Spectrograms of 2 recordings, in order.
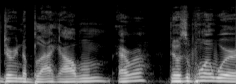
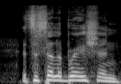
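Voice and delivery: put-on Jamaican accent, pitched up, DJ hype style; 5 semitones higher than usual. Retelling what a DJ said on the mic: imitating a DJ's Jamaican accent. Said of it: "he said it in, like, a Jamaican accent".

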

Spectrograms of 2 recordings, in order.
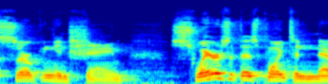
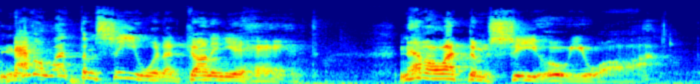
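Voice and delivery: put-on higher-pitched, scrappy, young street-tough voice; 6 semitones higher than usual. Retelling a scene, a kid thanks Meyer with advice: 11-year-old street tough voice. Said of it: "here's my 11-year-old street tough voice".

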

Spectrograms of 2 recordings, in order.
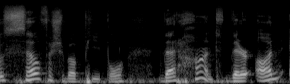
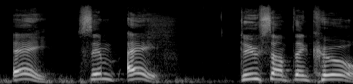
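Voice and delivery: acted heckling, taunting voice, higher and louder; 6 semitones higher, 6 dB louder than usual. Imagining a caged lion as a visitor with a hot dog calls: acting a zoo visitor taunting a lion. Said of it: "somebody's eating a hot dog. Looking at you going".

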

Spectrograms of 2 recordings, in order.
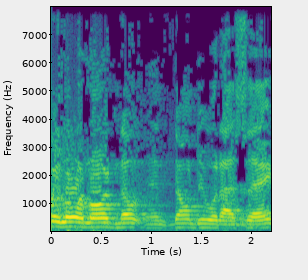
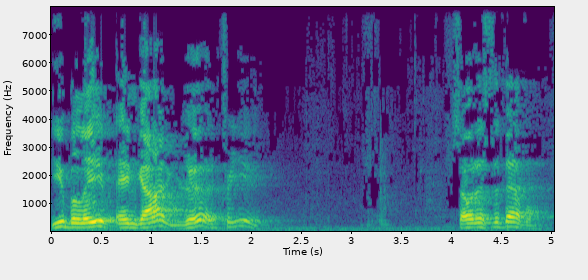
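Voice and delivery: heavily sarcastic, mocking, belittling delivery; 3 dB quieter than usual. Quoting a scripture line from James to a congregation, acting out a sarcastic quote.

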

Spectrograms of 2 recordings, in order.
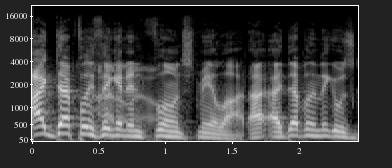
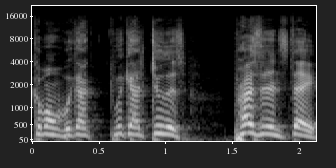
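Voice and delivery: mock cheerleader-style pep, hyped up; 6 semitones higher than usual. Recalling warm-up between commercials on Presidents Day, retelling cheerleader-style hype. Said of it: "I'm like a cheerleader".

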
